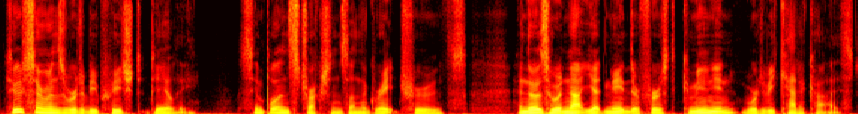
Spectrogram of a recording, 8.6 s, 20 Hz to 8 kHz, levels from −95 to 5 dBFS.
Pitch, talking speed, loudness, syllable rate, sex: 110 Hz, 175 wpm, -19 LUFS, 5.4 syllables/s, male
